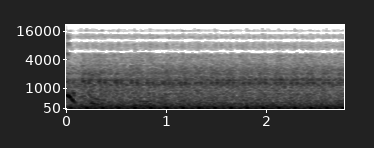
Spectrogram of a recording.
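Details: $900 Duramax crew cab short bed, after starting on two batteries: steady low diesel clatter at idle with even rhythm and no misses or knocks; normal diesel idle.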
